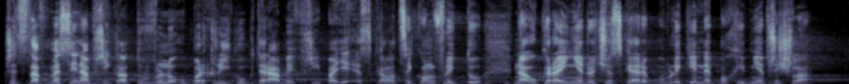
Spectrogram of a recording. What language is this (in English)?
Czech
